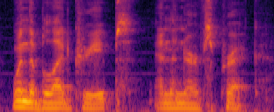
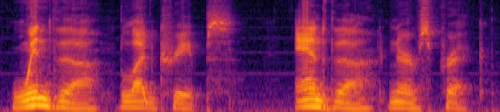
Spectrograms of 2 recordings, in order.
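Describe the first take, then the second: First: The words 'when the' and 'and the' are unstressed. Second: The words 'when the' and 'and the' are stressed. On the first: "But of course we read it" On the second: "And the stress is on when the and the"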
